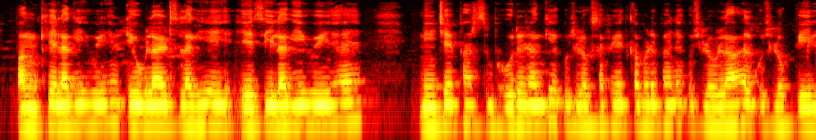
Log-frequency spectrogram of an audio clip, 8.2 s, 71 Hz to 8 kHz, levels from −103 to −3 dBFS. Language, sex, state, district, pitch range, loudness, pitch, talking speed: Hindi, male, Bihar, Samastipur, 110-115 Hz, -28 LUFS, 115 Hz, 220 wpm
